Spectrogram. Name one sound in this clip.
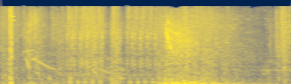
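Gunshots crack nearby in quick bursts.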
